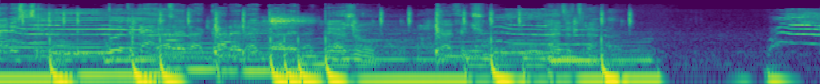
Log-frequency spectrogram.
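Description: Pop music with a heavy bass beat plays and cuts off about five seconds in. A pet cat then gives one long meow falling in pitch near the end.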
